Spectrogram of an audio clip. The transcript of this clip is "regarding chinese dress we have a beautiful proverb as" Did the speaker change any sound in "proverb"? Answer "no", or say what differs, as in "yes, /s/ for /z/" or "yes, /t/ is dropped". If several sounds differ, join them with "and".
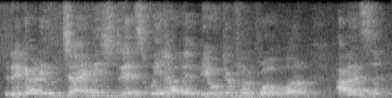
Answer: yes, /ɹ/ is dropped and /b/ is dropped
